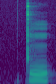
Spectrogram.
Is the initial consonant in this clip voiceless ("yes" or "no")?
yes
